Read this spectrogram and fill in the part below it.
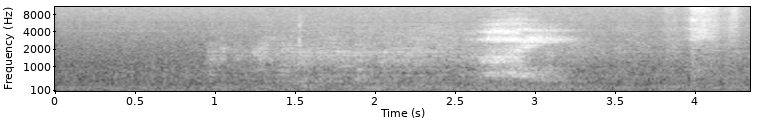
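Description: A young woman speaks softly close to a microphone.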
